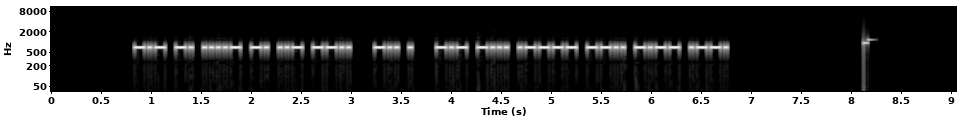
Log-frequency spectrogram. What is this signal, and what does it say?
Morse code, heard as a keyed tone, about 36 wpm, 700 Hz. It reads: KN4NUZ DE KB1ZYP
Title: USA Callsign DE Callsign 35wpm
